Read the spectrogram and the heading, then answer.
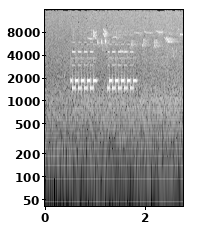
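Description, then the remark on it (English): A telephone rings twice in short, trilling electronic bursts separated by a brief pause, a call from a broker, clear, with no voices over it. “That's my broker now.”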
